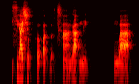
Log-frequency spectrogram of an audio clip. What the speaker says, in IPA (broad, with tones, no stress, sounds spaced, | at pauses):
s j a˦ ɕ ɔ˦ p̚ h o˨ ʔ ɔ˨ t̚ o˦ ʔ t͡sʰ ã˨˩ ɡ a˦ ʔ m i˨ t̚ | n̪ w a˨˩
